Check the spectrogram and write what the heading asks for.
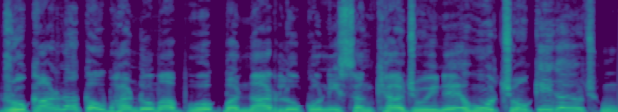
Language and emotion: Gujarati, surprised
